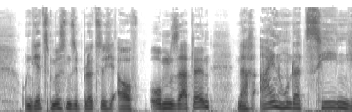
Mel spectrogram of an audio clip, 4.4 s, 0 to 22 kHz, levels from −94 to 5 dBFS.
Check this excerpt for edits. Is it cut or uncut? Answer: cut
